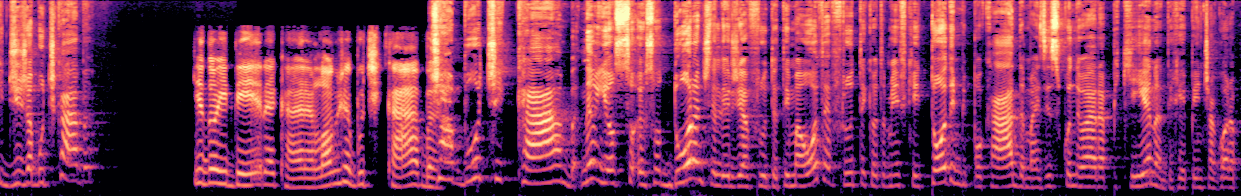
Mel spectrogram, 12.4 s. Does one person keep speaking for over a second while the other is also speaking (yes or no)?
no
